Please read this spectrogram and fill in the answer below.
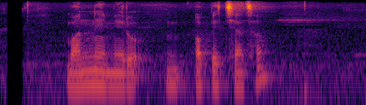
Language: Nepali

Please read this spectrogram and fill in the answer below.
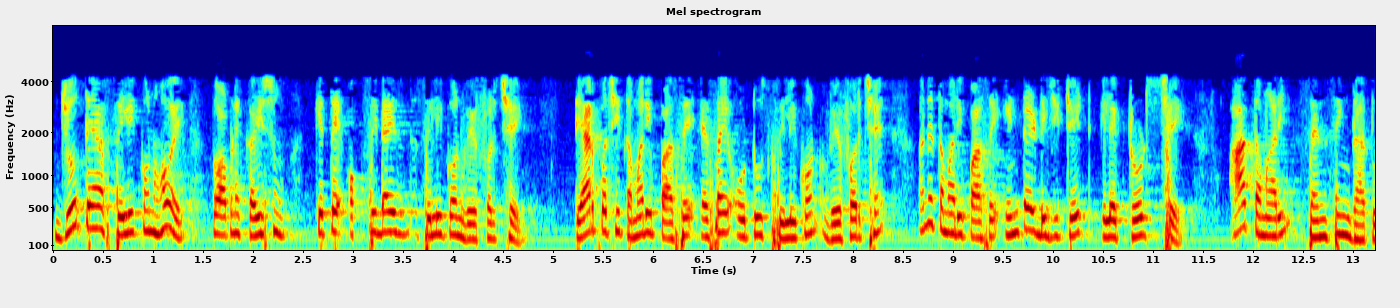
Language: Gujarati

